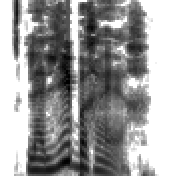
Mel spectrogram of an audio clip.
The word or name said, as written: libraire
